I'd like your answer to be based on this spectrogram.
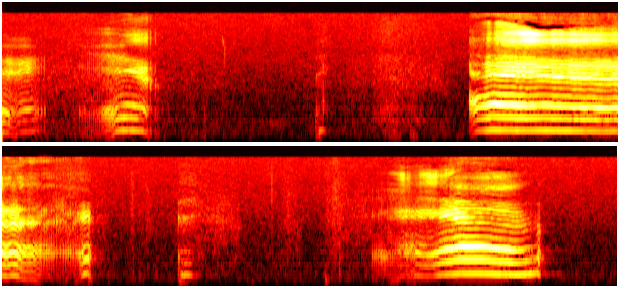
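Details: Infant girl with hiccups: short, fussy cries and babbling with brief, sharp hiccup catches between them.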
